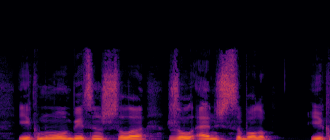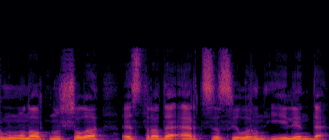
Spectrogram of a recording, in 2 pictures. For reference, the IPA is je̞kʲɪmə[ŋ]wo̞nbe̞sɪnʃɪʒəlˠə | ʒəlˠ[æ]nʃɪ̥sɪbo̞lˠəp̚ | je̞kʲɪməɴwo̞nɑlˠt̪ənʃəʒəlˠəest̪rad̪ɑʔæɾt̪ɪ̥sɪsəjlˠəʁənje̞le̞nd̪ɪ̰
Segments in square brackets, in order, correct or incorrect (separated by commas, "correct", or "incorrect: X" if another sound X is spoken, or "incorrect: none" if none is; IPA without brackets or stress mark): incorrect: ɴ, correct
